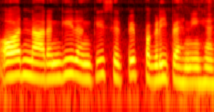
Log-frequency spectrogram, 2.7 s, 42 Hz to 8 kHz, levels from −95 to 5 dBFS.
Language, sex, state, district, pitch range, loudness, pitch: Hindi, female, Bihar, Sitamarhi, 195-235 Hz, -20 LUFS, 210 Hz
